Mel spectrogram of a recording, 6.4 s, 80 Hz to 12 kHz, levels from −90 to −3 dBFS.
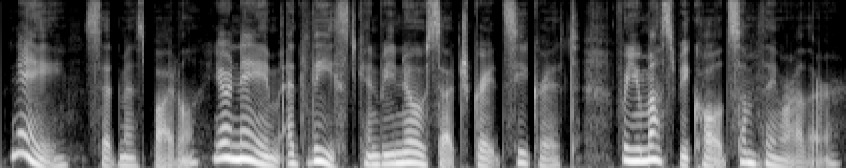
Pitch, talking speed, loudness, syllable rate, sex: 190 Hz, 210 wpm, -16 LUFS, 4.9 syllables/s, female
